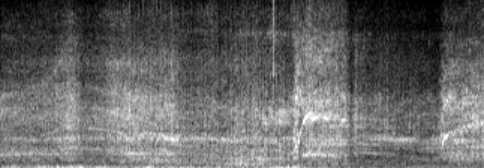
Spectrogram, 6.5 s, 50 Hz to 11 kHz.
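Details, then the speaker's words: Arrma Outcast 6S RC basher on road tyres: bursts of rising motor whine with gritty crunching under throttle; owner hears a crunchy diff and says it sounds like the center diff needs replacing. "That thing got some crunchy dip. Yeah, that's in a dip. It's crunchy."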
